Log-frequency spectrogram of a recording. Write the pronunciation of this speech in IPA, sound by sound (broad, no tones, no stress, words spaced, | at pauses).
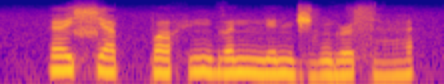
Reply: ɛ ɕæpːʌhɪ ŋɡə nːɪnd͡ʒɑ̤ŋɡə˞sæ̤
